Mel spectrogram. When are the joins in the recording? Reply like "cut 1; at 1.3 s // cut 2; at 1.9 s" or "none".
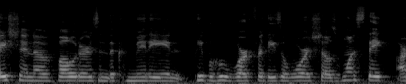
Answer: none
